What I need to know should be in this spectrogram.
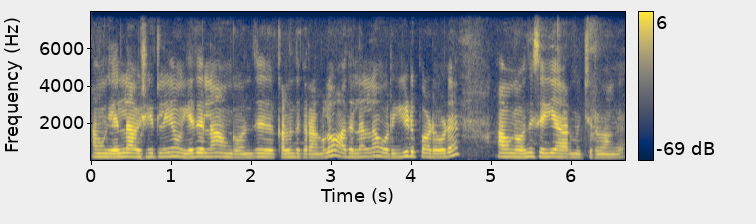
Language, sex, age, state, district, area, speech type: Tamil, female, 30-45, Tamil Nadu, Chennai, urban, spontaneous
